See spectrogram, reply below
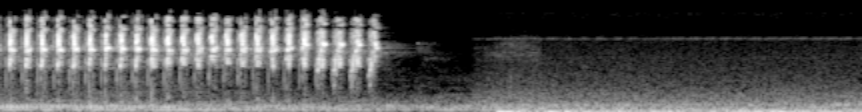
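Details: Ngekek song of a lovebird used as training material for other birds: a quick run of high, rasping chirps about eight a second, lasting over two seconds and stopping abruptly, followed by faint background hush.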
